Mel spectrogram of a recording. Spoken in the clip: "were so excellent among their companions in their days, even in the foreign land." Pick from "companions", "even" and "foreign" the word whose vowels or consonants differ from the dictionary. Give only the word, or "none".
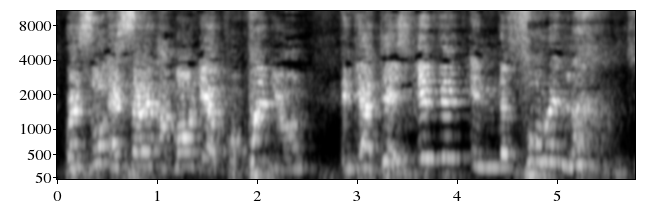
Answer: companions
